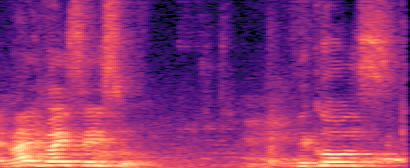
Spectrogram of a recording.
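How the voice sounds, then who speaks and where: Loud and extremely high-pitched for a man, this male voice moves at a very slow pace amid audible room echo and noticeable background noise. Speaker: medical professional speaker. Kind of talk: public speech. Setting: hall with audience, PA system.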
